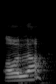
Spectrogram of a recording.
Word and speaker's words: Hola: silent h a it's a silent h it's a soft H it's a soft H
